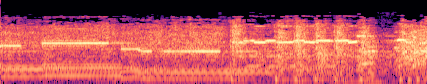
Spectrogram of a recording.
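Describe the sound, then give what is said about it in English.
A short radio-network sports signature jingle made of held electronic tones that step between pitches, ending in brighter, pulsing notes. No voice is heard. “Our sports signature sounds like this.”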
